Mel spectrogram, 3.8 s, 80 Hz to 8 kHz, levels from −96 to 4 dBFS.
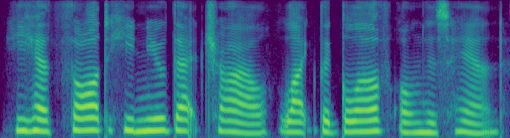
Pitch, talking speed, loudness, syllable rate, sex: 225 Hz, 205 wpm, -16 LUFS, 3.9 syllables/s, female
